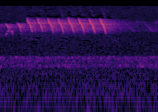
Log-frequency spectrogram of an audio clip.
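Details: Swainson's thrush singing a faint, high, fluty phrase of quick stepped notes that spiral upward, fading at the end, over soft background hiss.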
